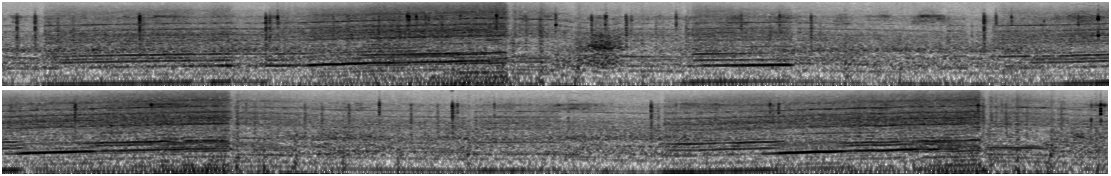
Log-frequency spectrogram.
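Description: Race car engine in a racing video game, pushed hard on the throttle while running laps. The drone is continuous and fairly loud, its pitch climbing in repeated sweeps as the car accelerates and shifts.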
